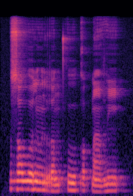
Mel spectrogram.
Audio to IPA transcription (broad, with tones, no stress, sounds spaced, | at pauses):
z ɔ˦ β o˦ l ũ˦ r ɔ˨ n pʰ uː˦ ɡ ɔ˦˨ k͡p ã˨ v ĩ˦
